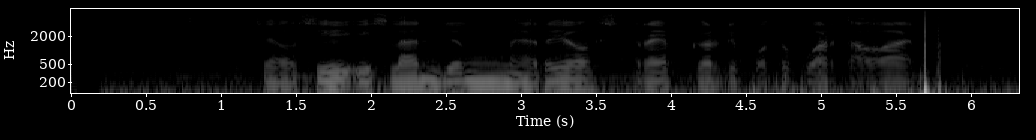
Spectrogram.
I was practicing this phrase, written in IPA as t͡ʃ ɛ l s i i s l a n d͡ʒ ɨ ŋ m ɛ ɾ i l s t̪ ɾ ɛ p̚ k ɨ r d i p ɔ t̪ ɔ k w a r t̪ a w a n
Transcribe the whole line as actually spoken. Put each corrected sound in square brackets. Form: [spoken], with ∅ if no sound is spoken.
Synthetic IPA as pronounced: t͡ʃ ɛ l s i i s l a n d͡ʒ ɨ ŋ m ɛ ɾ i l s t̪ ɾ ɛ p̚ k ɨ r d i p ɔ t̪ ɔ k w a r t̪ a w a n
